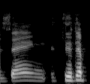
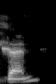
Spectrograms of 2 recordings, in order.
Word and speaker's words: Zein: and it's like oh you know Zane am I pronouncing your name right Zhang is it right it's zen zen yeah I love that name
